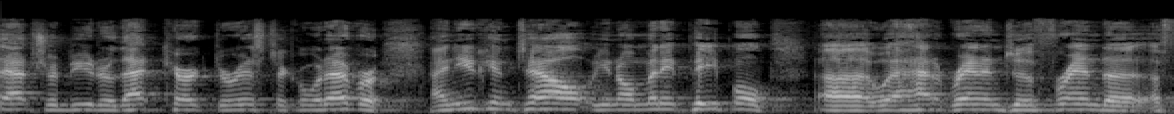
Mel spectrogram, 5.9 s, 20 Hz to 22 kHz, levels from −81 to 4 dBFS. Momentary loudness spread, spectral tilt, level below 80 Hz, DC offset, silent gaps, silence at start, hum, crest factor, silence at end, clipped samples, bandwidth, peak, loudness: 8 LU; -2.5 dB/octave; -68 dBFS; under 0.1%; none; 0 s; none; 18 dB; 0 s; under 0.1%; 11.5 kHz; -6 dBFS; -24 LUFS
